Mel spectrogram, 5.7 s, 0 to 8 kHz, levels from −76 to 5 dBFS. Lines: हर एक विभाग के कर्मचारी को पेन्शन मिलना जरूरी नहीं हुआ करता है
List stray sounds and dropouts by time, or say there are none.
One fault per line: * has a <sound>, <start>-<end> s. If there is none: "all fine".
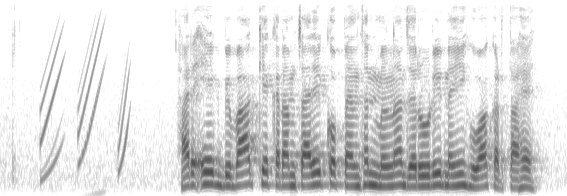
* has a chirp, 0.4-1.3 s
